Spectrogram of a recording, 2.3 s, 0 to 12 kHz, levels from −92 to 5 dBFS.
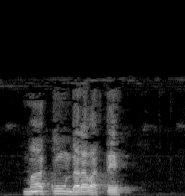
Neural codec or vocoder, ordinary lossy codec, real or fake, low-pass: none; AAC, 32 kbps; real; 7.2 kHz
